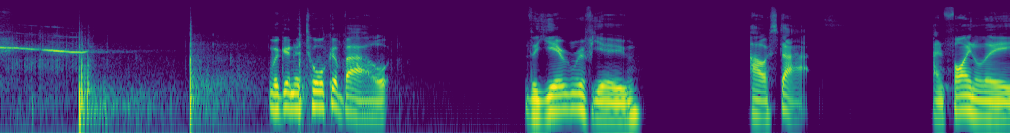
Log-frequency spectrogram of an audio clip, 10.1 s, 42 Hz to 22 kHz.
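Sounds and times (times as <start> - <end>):
celebratory firework whistle: 0.0 - 5.2
speech: 2.7 - 4.0, 5.2 - 6.5, 7.5 - 8.2, 9.3 - 10.1.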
